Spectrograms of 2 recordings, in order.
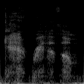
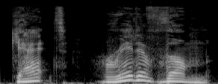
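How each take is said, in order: First: Breathy unvoiced aside; whisper. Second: Slow, lower, deliberate repeat. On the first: Ranter muttering about the crew, under-the-breath whisper. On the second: Ranter repeating his verdict on the crew, slow and firm. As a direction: say it slowly and firmly. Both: Real, not acted.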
